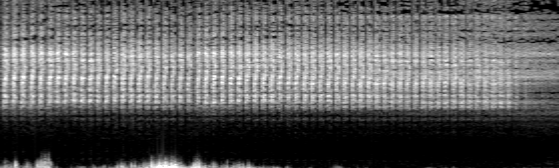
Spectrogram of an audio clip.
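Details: A male cicada in southern France sings a loud, hissing buzz, rapidly pulsed and steady, with some low rumbling early on.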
